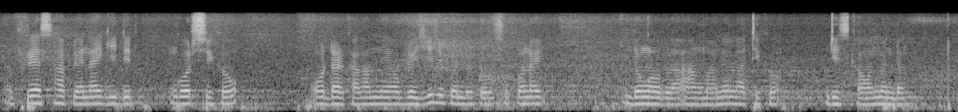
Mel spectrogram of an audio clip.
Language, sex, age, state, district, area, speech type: Bodo, female, 30-45, Assam, Chirang, rural, read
